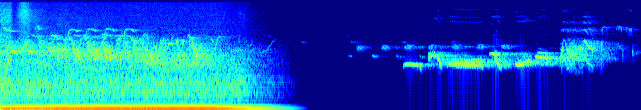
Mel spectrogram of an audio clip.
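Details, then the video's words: A common blackbird sings mellow, fluty warbled phrases ending in a higher twitter during an early-year overnight carp-fishing trip at Headlands Farm; loud music and applause fill the opening before a short silence. "I loved that Blackbird singing"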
